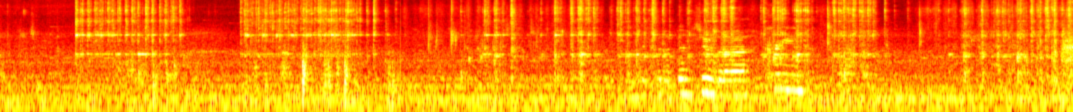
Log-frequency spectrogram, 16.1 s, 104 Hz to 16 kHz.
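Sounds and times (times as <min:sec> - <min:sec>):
steady low hum: 0:00.0 - 0:16.0
whisk clinking on glass: 0:01.1 - 0:02.9, 0:03.6 - 0:05.9, 0:07.1 - 0:13.4.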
